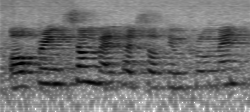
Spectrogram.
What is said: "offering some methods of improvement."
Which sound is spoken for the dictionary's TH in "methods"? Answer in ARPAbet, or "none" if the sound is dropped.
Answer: T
